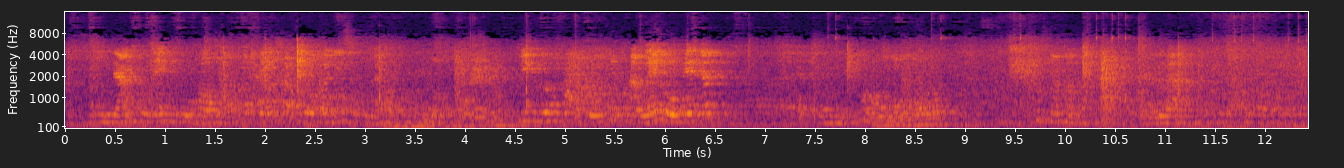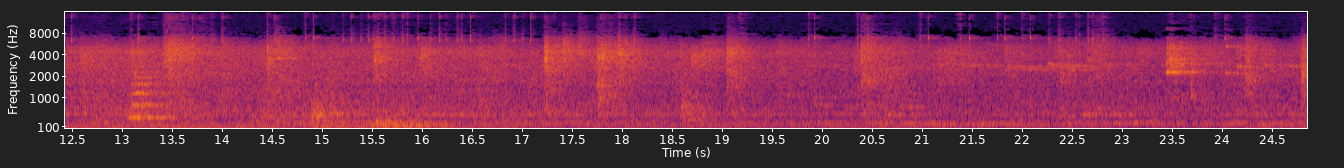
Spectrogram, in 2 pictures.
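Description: Knitting needles click and tap softly against each other.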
